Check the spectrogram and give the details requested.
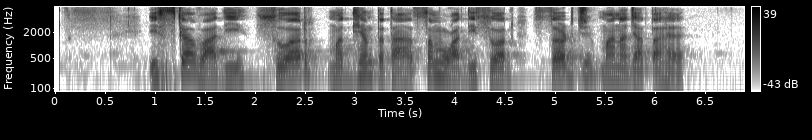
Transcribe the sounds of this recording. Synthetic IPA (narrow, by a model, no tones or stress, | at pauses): ɪskaʋaːd̪iswəɾmɐd̪ʱjəmt̪ɐt̪ʰasɐmʋaːd̪iswəɾsəɾt͡ʃmaːnad͡ʒaːt̪aɦɛː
